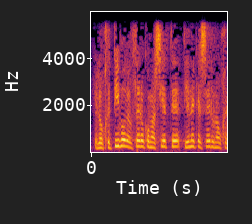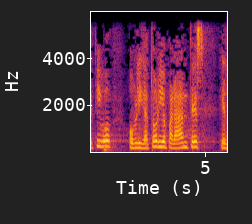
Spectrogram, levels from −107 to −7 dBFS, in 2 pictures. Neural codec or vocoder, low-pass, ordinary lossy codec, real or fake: none; 5.4 kHz; none; real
